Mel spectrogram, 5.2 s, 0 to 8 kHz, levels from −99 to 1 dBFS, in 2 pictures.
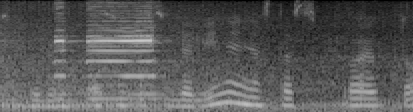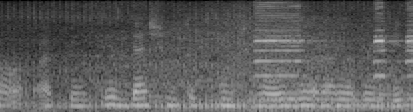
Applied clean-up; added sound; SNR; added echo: none; Motor vehicle (road); -4 dB; none.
